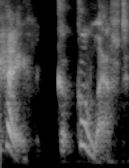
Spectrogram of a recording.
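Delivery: soft, gentle, small, unhurried whisper. Voicing the subtle inner nudge just described to listeners: very gentle, small voice. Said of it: "very gentle, small voice".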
